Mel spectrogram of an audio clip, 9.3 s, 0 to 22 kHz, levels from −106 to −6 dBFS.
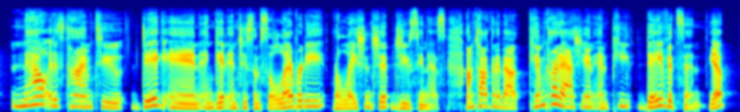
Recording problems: none

